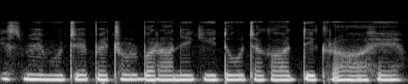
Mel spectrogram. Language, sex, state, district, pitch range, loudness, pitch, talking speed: Hindi, female, Arunachal Pradesh, Papum Pare, 210-220 Hz, -12 LUFS, 215 Hz, 145 wpm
